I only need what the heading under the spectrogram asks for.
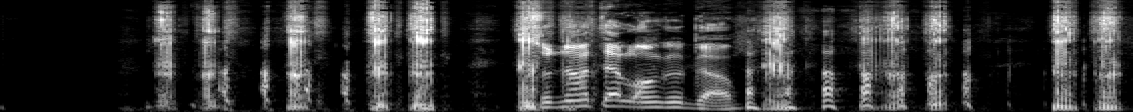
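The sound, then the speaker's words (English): A person imitates a pig with a loud stretch of snorting and oinking grunts in the middle, between bursts of ordinary talking before and after. “Snort, pig.”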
